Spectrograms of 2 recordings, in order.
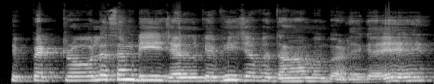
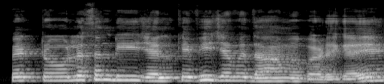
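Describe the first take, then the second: Both takes have the same delivery.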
